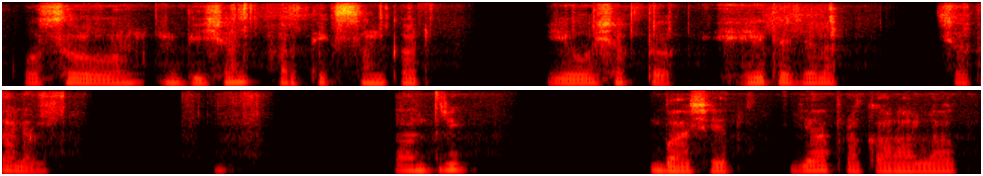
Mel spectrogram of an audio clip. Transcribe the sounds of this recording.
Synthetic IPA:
kosɭonbiɕənaɾt̪ʰiksəŋkəʈʰ | jeuɕəkt̪ə | ɦet̪jat͡ɕalək | ɕət̪alaɡ | t̪ant̪ɾik̚ | bʱaɕet̪̚ | japɾəkaɾãla

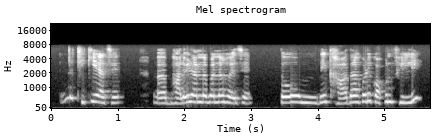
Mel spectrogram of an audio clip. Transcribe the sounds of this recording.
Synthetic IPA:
naʈʰikiat͡ɕʰe | bʱaloijɾanːabanːaɦojet͡ɕʰe | t̪od̪ekʰad̪akoɾikɔkʰonfilːi

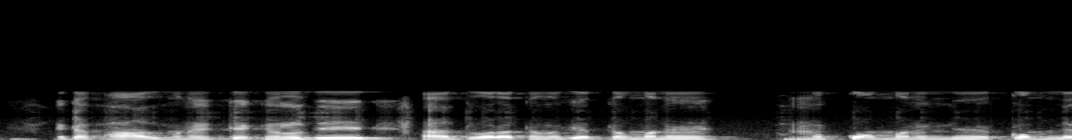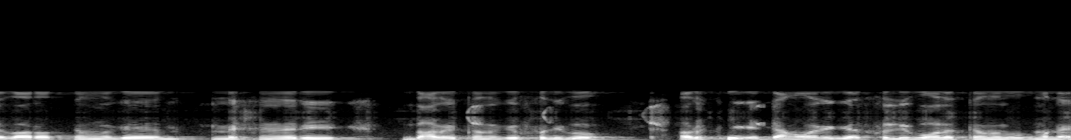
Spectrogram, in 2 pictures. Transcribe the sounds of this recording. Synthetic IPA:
ɛʈabʱalmaneʈɛknɔlozid̪waɹat̪eʊ̃lʊk̬ɛɛk̚d̪ɔmːane | kɔmːanekɔmlebaɾɔt̪̚ːeʊ̃lʊkɛmesind͡ʒeɾibʱabɛt̪ɛʊ̃lʊkɛkʰolibɔaɹukʰidaŋɔitijat̪kʰolibɔɦolet̪eʊ̃lʊkɔkmane

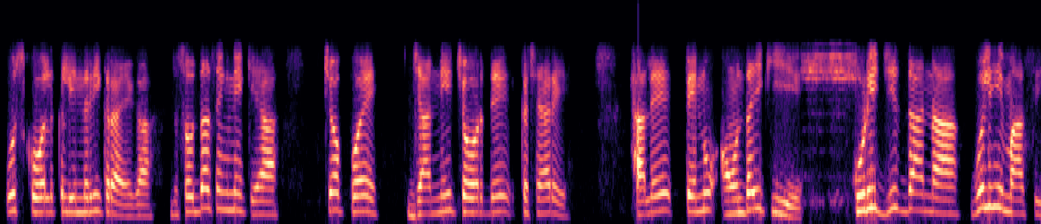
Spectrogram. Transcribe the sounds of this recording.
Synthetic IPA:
ʊskoːlkəliːnəɾiːkəɾaːeːɡaːd̪əsoːd̪aːsɪ̃ŋɡneːkɪɦaː | t͡ʃoːpoːeː | d͡ʒaːnːiːt͡ʃoːɾd̪eːkət͡ʃʰɛːɾeː | hɛːleːt̪eːnũːʔaːʊ̃nd̪aːiːkieːkʊɽiːd͡ʒɪsd̪aːnãːɡʊlɦiːmaːsiː

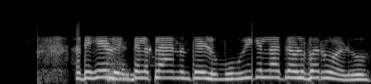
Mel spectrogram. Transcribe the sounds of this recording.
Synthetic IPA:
ɐd̪eɦe̞ːɭuent̪ɛlːɐplaːnɐnt̪ɐɦe̞ːɭumuːʋiːɡɛlːaːd̪ɾeɐʋɐɭubɐɾuaːɭu

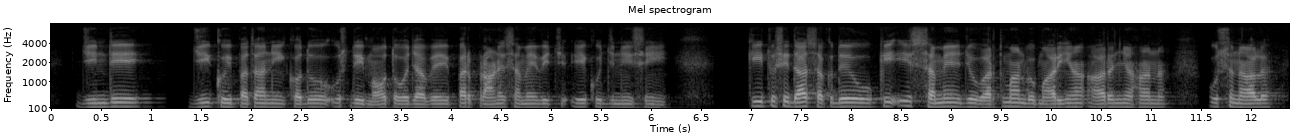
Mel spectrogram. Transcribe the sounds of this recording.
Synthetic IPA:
d͡ʒɪ̃nd̪eː | d͡ʒiːkoːiːpət̪aːnĩːkəd̪õːʔʊsd̪iːmɔːt̪ɦoːd͡ʒaːʋeːpəɾpɾaːɽ̃eːsəmẽːʋɪt͡ʃeːkʊd͡ʒnĩːsĩː | kɪt̪ʊsĩːd̪əsːəkd̪eːɦoːkɪʔɪsːəmẽːd͡ʒoːʋəɾt̪maːnbɪmaːɾɪjãːʔaːɾəijãːɦən | ʊsnaːl

